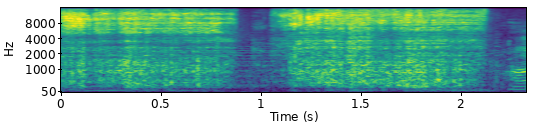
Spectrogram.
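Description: A person slurping instant noodles (spicy curry ramen) from a bowl in two long slurps, with a brief break about a second in.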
